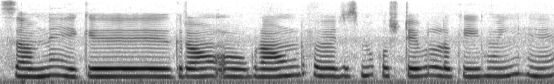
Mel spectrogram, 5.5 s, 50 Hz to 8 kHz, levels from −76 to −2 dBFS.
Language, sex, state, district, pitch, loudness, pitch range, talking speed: Hindi, female, Punjab, Kapurthala, 245 Hz, -13 LUFS, 240-255 Hz, 120 wpm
